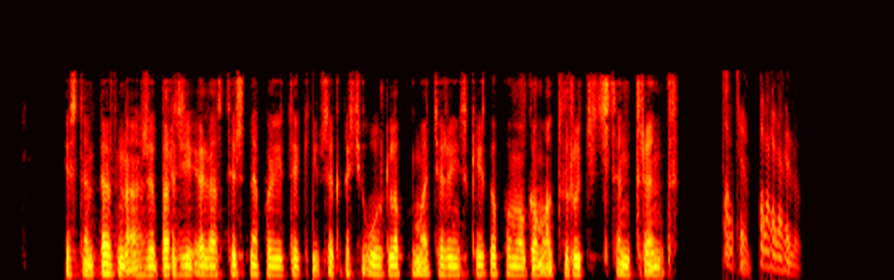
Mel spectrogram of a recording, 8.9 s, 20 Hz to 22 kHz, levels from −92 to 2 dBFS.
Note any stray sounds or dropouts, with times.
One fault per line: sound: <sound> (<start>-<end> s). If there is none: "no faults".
sound: chirp (7.2-8.0 s)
